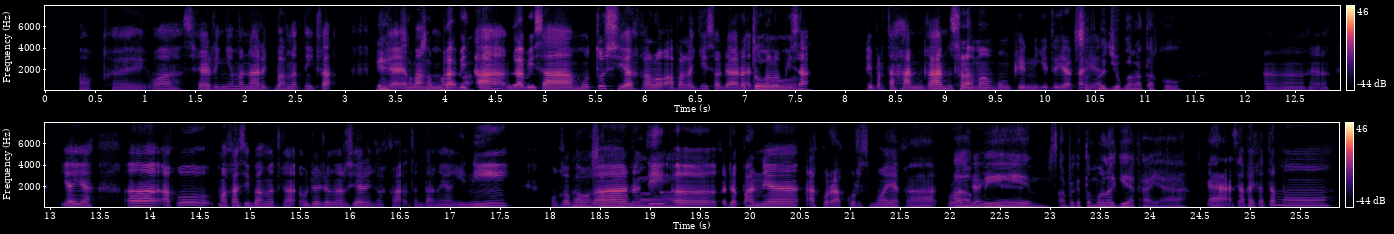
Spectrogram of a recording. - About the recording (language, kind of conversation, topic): Indonesian, podcast, Apa yang membantumu memaafkan orang tua atau saudara?
- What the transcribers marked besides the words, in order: in English: "sharing nya"; laughing while speaking: "selama"; tapping; in English: "sharing"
